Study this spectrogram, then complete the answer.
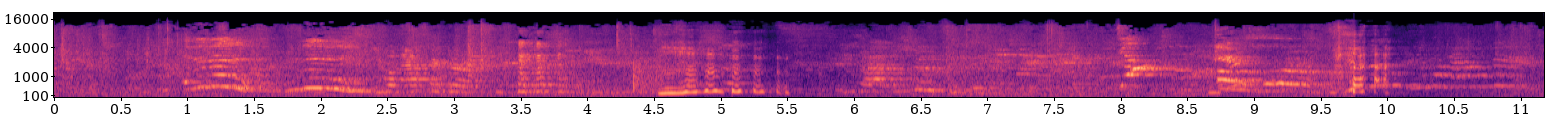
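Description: Young women talk and laugh with animation nearby.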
